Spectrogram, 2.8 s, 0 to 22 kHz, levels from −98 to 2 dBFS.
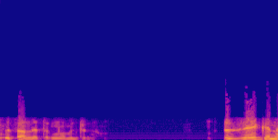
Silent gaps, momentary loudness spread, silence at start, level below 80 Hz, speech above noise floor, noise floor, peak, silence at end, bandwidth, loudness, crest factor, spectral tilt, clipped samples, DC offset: none; 18 LU; 0 s; -52 dBFS; 52 dB; -80 dBFS; -14 dBFS; 0 s; 7.4 kHz; -29 LUFS; 16 dB; -3 dB/octave; under 0.1%; under 0.1%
